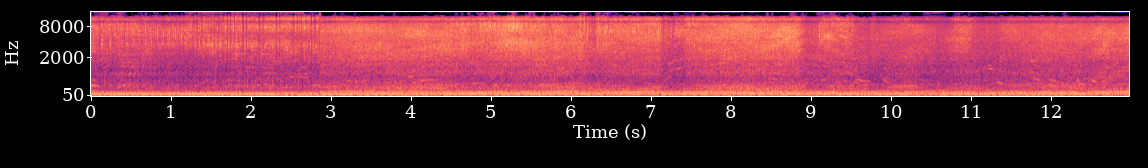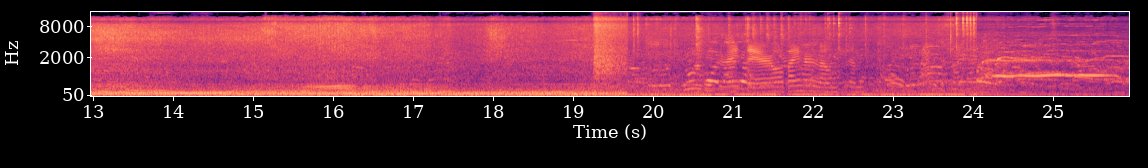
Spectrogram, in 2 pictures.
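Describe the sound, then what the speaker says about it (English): Demolition derby cars roar with loud, continuous engine revving from a fairground arena, a steady mid-pitched rumble that drops off abruptly near the end as crowd voices and a louder nearby voice come through. "Here's some of the demo derby."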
